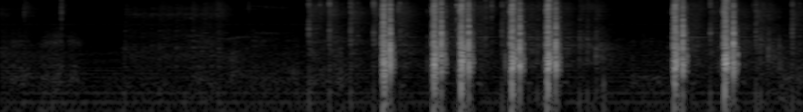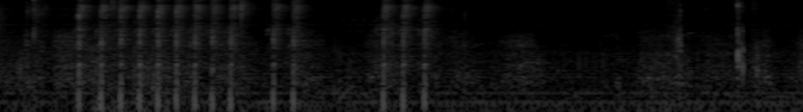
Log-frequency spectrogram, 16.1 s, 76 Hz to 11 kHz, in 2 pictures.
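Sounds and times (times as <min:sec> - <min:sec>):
airsoft rifle single shots: 0:03.7 - 0:06.0, 0:06.7 - 0:07.7
faint ticks: 0:11.8 - 0:13.1.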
